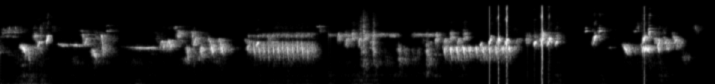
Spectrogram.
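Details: Goldfinches singing a lively run of tinkling, twittering notes, with a long buzzy trill near the middle and sharp clicks toward the end.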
